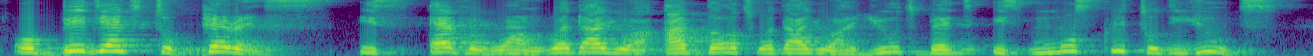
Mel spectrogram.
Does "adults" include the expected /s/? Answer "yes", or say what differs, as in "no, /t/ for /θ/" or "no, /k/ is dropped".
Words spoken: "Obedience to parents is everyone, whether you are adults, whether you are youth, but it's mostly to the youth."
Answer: no, /s/ is dropped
